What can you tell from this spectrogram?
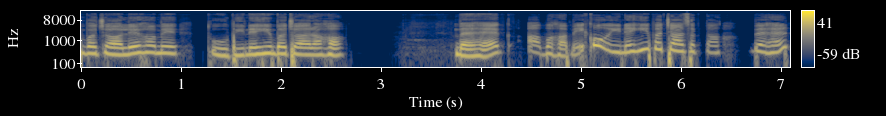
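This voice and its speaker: Woman voicing a shrill cursing witch. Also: darkish tone, dry recording, clean studio sound. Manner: shrill, scolding threats and curses. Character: foul-mouthed, boastful female tree witch. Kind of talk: cartoon story voice acting.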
